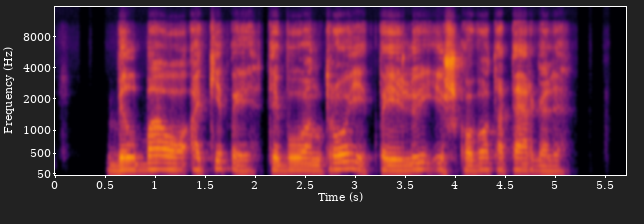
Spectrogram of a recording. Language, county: Lithuanian, Alytus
